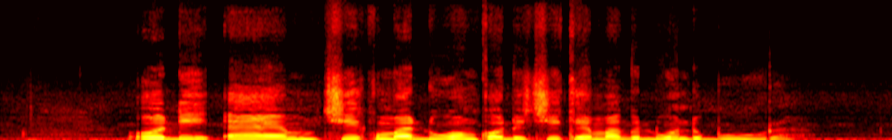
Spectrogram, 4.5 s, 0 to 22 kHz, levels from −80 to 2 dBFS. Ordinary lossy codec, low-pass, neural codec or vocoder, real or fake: none; none; vocoder, 44.1 kHz, 128 mel bands, Pupu-Vocoder; fake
